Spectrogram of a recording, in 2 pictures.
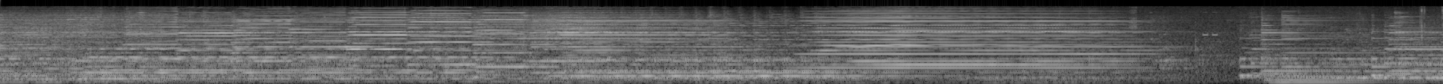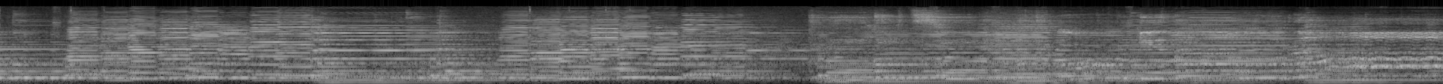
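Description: Ensemble of Russian folk instruments playing an instrumental introduction: a sustained melody on bayan (button accordion) and a wind instrument over plucked strings. The music fades out about eight seconds in, then a new rhythmic section starts with deep plucked contrabass balalaika notes under the accordion and strings.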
